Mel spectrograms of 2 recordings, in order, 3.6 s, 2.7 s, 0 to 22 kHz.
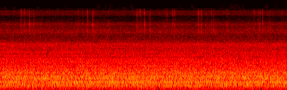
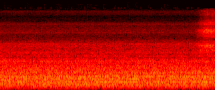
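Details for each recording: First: Cipher front-loading 9-track reel-to-reel tape drive: constant whirring hum of reels shuttling tape back and forth without ever spooling, then an error and tape won't release; caused by gummed, stuck encoder bearing on the take-up arm. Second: Cipher front-loading 9-track reel-to-reel tape drive: steady whir of reels and blower brightening to a sharper hiss as tape takes up; loads normally, spindle bearing slightly iffy.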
